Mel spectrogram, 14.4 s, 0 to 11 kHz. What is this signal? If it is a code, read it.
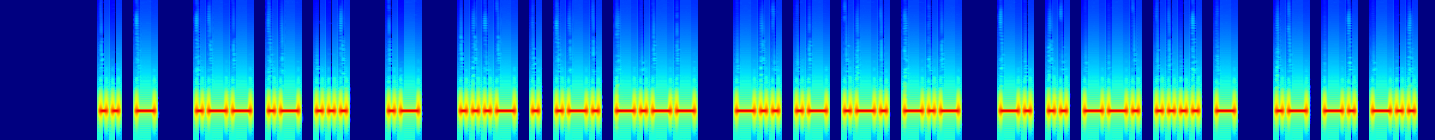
Morse code, heard as a keyed tone, about 21 wpm, 700 Hz. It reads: IT WAS A VERY DARK NIGHT AND
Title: Sentences from Top 1600 Words 20wpm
